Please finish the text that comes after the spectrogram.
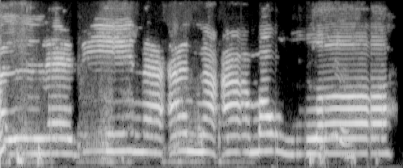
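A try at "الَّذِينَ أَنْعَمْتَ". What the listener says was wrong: nah dialirkan lagi nunnya, nun sukun. Alladzina an'amallah.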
